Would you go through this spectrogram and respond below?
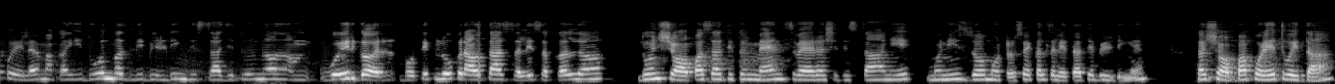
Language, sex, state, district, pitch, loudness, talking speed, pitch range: Konkani, female, Goa, North and South Goa, 230 Hz, -16 LUFS, 155 wpm, 215-245 Hz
